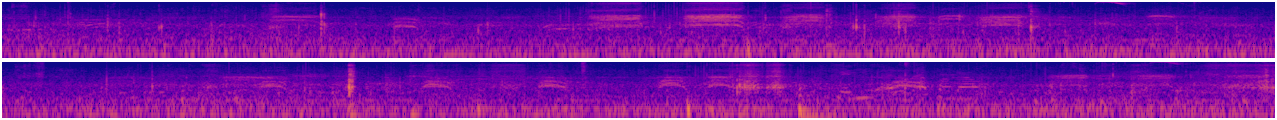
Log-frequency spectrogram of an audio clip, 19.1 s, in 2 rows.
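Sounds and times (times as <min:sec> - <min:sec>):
bird harsh calls: 0:17.4 - 0:19.0.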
